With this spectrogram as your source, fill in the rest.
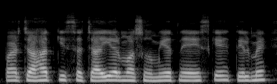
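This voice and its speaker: A woman narrating a romance novel aloud in a plain, unhurried reading style. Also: on the low side, level tone, warm tone, clean tone.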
